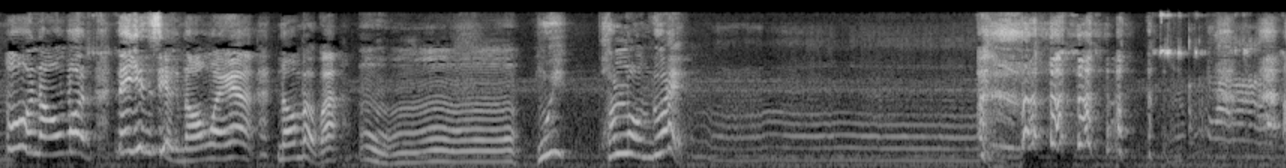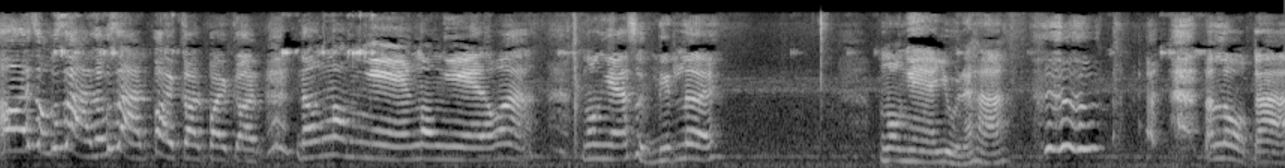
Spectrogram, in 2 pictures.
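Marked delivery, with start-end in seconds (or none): 0.0-5.7 put-on baby talk to pet. Talking to grumbling cat. 5.7-10.7 a long laughing squeal. Real, not acted. Cat hissing, she laughs. 10.7-16.6 put-on baby talk to pet. Pitying the fussing cat. 19.1-20.7 a high squeaky laugh; high giggle. Real, not acted. Laughing at cat.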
